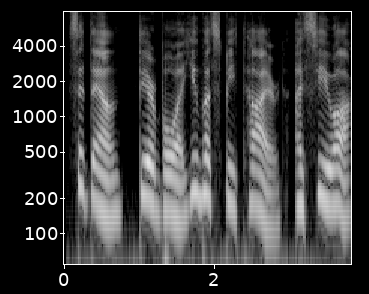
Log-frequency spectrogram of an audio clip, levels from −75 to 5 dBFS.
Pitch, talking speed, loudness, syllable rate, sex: 170 Hz, 190 wpm, -17 LUFS, 4.0 syllables/s, male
